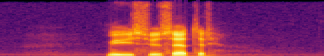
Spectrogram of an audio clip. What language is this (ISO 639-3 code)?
nor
